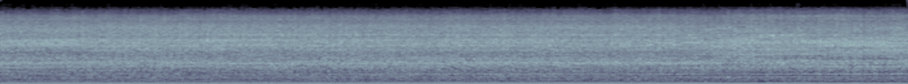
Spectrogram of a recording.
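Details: Scrap engine deliberately run to try throwing a rod: small engine running hard flat out with steady harsh hammer and rising metallic clatter, heading for seizure; it seized with no rod thrown.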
